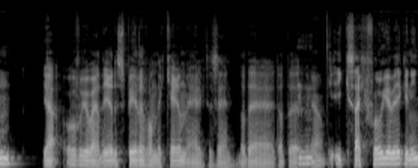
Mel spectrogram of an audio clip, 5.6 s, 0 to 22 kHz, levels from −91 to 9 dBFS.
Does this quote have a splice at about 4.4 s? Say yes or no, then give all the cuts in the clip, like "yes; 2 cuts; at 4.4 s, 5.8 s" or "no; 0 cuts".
yes; 1 cut; at 4.4 s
